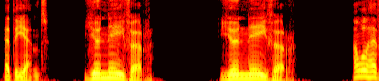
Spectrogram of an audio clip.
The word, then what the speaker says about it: jenever: it is y yver there is a very slight emphasis on the second syllable y ne ne all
